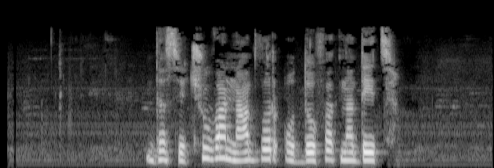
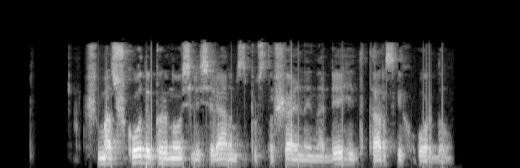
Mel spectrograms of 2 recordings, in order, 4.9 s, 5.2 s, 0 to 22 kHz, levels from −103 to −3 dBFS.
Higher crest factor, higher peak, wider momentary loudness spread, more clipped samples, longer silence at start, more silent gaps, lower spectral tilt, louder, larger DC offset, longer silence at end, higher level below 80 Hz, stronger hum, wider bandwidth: about the same, 18 dB vs 18 dB; about the same, -4 dBFS vs -2 dBFS; second, 8 LU vs 13 LU; neither; first, 1.45 s vs 0.85 s; neither; about the same, -4.5 dB/octave vs -4 dB/octave; second, -21 LUFS vs -18 LUFS; neither; first, 1 s vs 0.7 s; second, -74 dBFS vs -52 dBFS; neither; first, 11.5 kHz vs 8.2 kHz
